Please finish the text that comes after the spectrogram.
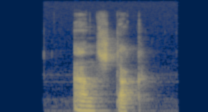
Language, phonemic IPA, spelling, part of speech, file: Dutch, /ˈanstɑk/, aanstak, verb, Nl-aanstak.ogg
- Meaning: singular dependent-clause past indicative of aansteken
